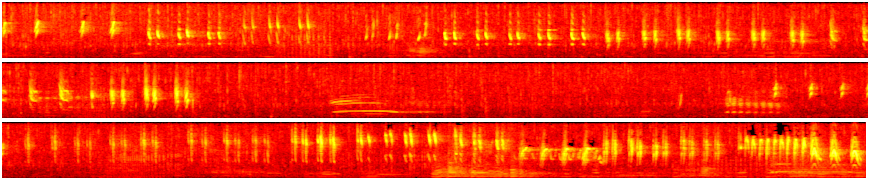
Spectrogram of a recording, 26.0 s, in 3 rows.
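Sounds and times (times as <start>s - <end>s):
rising-and-falling animal call: 11.9s - 13.1s.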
